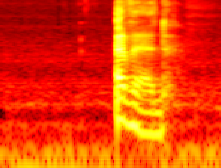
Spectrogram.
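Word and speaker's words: עבד: Eved.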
